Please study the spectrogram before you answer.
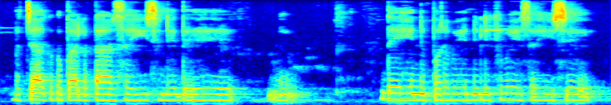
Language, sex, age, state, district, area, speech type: Maithili, female, 30-45, Bihar, Samastipur, rural, spontaneous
